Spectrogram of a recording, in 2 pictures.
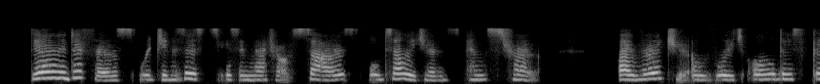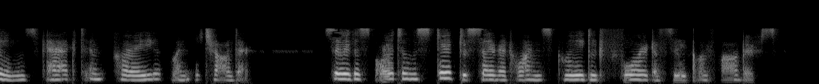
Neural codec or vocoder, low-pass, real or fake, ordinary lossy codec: codec, 16 kHz, 0.5 kbps, FreqCodec, smaller model; 5.4 kHz; fake; MP3, 32 kbps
